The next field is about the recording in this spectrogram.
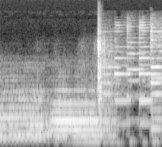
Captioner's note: ax thudding; ominous orchestral music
